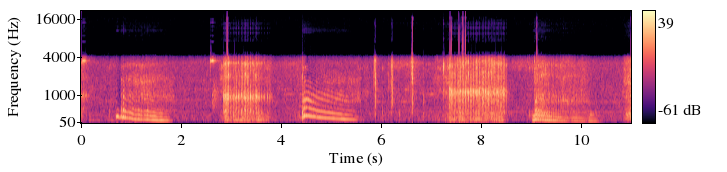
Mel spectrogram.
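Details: Loud, harsh snoring from the speaker's son, with rattling inhaled noise and groaning tones on the breaths out, in irregular cycles.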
